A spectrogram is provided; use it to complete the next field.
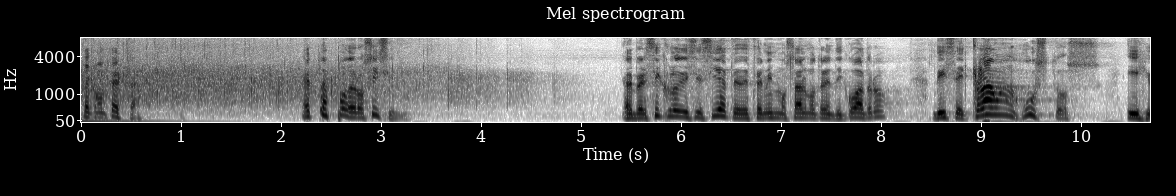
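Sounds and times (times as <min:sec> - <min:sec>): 
speech: 0:00.0 - 0:00.8, 0:02.2 - 0:03.4, 0:05.4 - 0:10.6
audience applause: 0:00.0 - 0:04.6.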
